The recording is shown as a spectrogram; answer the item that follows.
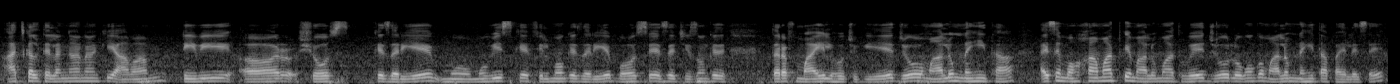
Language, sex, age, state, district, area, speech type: Urdu, male, 18-30, Telangana, Hyderabad, urban, spontaneous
